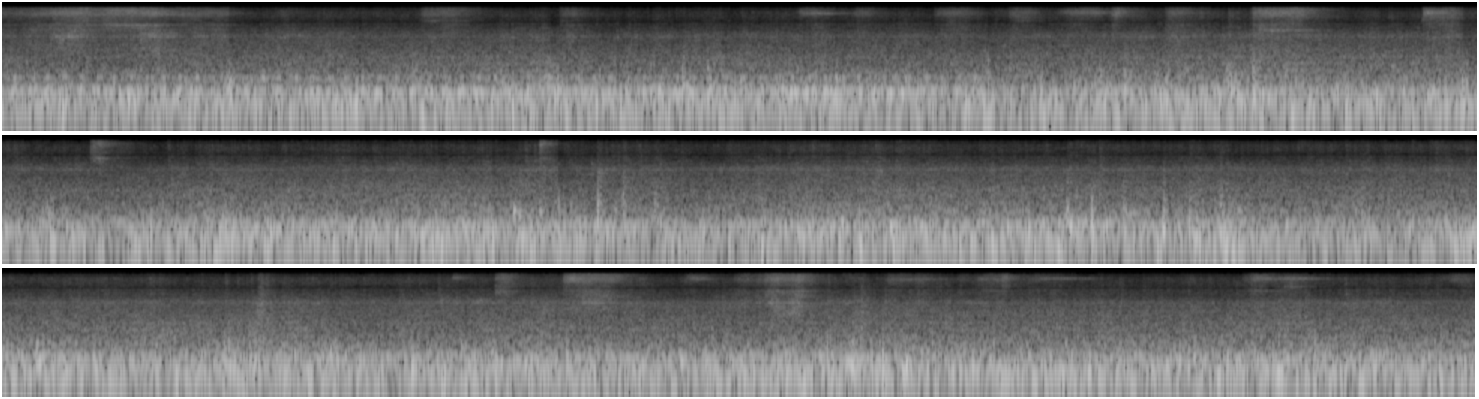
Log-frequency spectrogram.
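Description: Pakistan Railways diesel locomotive hauling a train at speed: a steady engine drone over wheel-and-rail rumble, with scattered short high squeaks and clicks from the wheels.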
